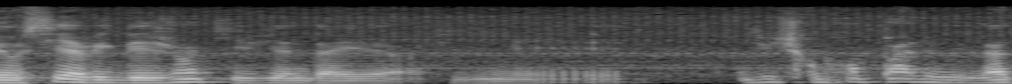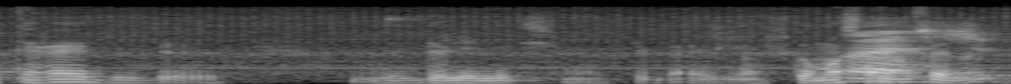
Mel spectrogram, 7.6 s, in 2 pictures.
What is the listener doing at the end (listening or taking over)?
taking over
